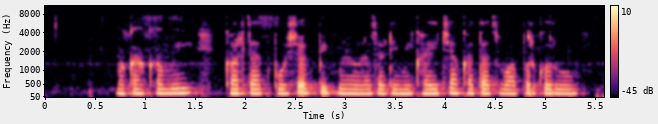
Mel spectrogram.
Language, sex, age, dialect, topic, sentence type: Marathi, male, 51-55, Southern Konkan, agriculture, question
